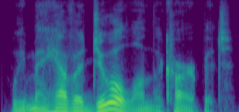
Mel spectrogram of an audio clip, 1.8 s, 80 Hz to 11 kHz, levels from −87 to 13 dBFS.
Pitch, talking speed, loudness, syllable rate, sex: 100 Hz, 265 wpm, -16 LUFS, 5.5 syllables/s, male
